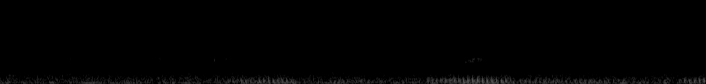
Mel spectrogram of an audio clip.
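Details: A sleeping pet cat, picked up as a stray long ago, snoring on a lap and stroked to test for purring: a low, continuous rumbling pulse that swells at times, with faint rustling from handling the phone.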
